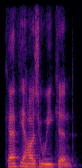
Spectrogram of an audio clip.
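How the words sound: It is said in a flat, indifferent tone. The speaker does not really care about the person. The speaker calls it wrong. "If you're lukewarm for me on a Monday morning"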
